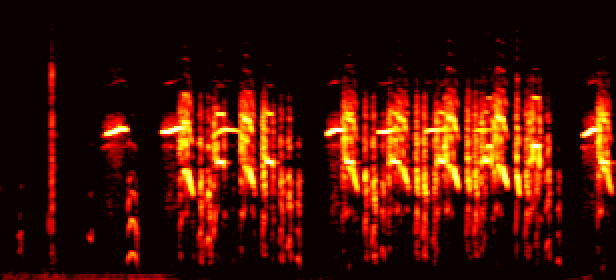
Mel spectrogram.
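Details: Grey francolin chicks, known locally as dakni titar, from Taunsa; loud bursts of shrill squawking and chirping notes with whistled rising tones, in clusters separated by brief silences, on a quiet background.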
